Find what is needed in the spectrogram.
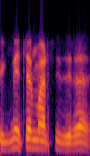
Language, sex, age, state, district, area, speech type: Kannada, male, 18-30, Karnataka, Chamarajanagar, rural, conversation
